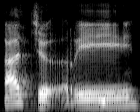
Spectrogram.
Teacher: jim sukun bacaan qalqalah atau memantul ya, ditampakkan pantulannya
